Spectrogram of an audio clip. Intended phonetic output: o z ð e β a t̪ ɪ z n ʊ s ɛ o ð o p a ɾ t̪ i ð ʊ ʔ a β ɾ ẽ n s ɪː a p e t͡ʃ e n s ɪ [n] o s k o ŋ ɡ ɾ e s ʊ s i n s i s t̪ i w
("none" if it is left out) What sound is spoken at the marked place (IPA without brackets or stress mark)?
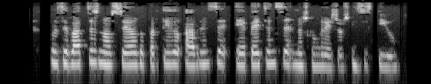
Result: n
